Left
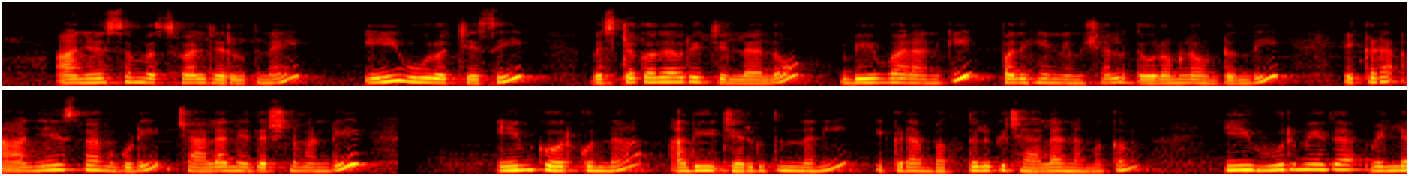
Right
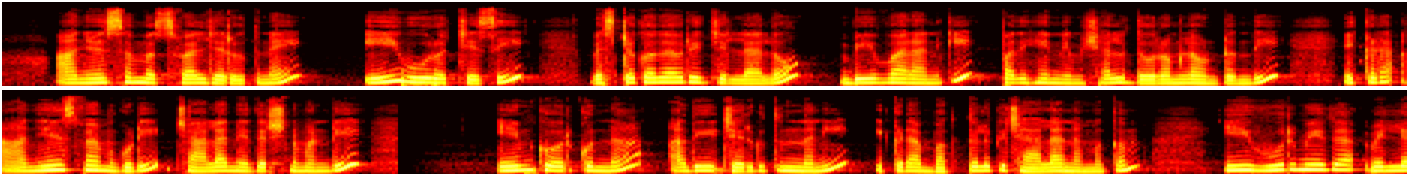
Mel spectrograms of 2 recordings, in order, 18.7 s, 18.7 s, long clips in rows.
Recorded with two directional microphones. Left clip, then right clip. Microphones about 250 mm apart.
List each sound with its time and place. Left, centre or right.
0.3 s speech: right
